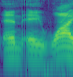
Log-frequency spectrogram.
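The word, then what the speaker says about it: Mey: May is not spelled M-A-Y. It's spelled M-E-Y.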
